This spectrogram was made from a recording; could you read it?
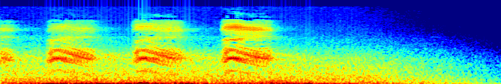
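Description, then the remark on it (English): A crow gives three harsh, evenly spaced caws in quick succession over a low outdoor rumble, loud, with no voices present. “Was it coming from the crows?”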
